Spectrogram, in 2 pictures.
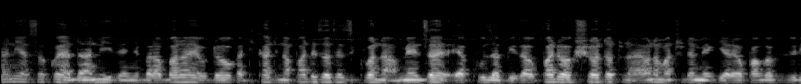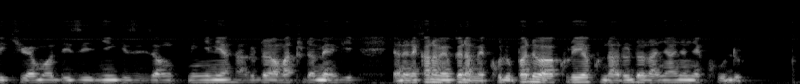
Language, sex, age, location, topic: Swahili, female, 50+, Nairobi, finance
